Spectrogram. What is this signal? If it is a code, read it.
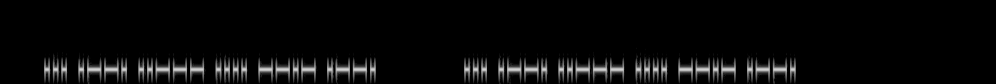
Morse code, heard as a keyed tone, about 28 wpm, 700 Hz. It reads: SP2HQP SP2HQP
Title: DXCC-100 Call Signs - 6 Characters - Repeated 3x - 28wpm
